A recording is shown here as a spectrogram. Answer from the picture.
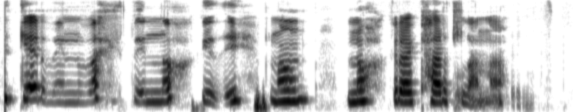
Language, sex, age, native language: Icelandic, female, 18-19, Icelandic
